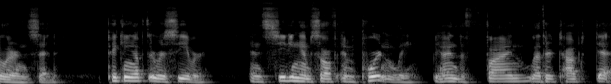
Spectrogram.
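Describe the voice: Lively intonation across plain reading aloud, with a quiet background.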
